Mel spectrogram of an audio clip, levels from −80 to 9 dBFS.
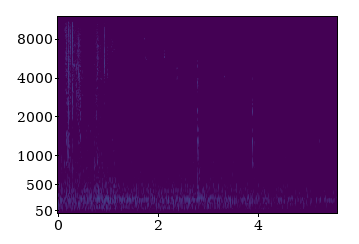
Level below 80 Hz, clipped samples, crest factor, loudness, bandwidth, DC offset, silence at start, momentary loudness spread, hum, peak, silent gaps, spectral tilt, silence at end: -88 dBFS; under 0.1%; 34 dB; -61 LUFS; 12 kHz; under 0.1%; 0 s; 15 LU; none; -30 dBFS; none; -2 dB/octave; 0 s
